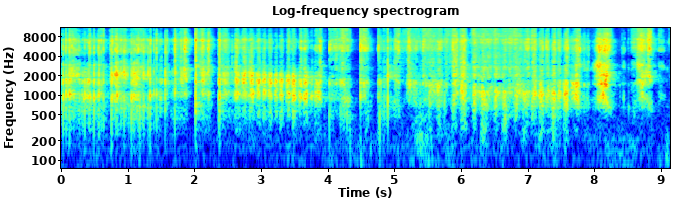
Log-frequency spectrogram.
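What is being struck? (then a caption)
Small cardboard box. Long nails rapidly scratch and tap the surface and edges of a small, hollow yellow cardboard gift box held up close. The result is a dense, continuous stream of dry, bright scraping with quick, crisp taps scattered through it and almost no low end.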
